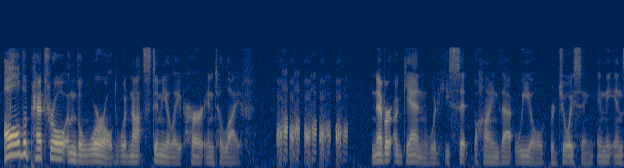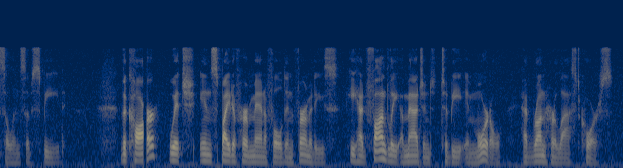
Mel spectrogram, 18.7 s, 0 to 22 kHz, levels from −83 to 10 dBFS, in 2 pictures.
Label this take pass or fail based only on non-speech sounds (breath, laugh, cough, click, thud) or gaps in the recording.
fail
